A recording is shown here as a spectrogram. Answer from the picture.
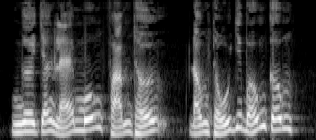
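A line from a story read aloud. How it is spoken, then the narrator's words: Cold. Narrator (Vietnamese): lạnh lùng nói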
